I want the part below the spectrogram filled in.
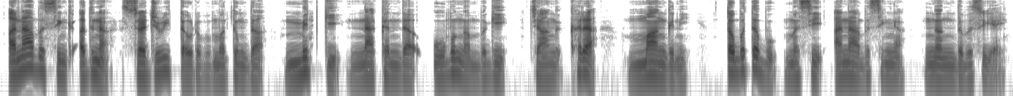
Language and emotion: Manipuri, neutral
